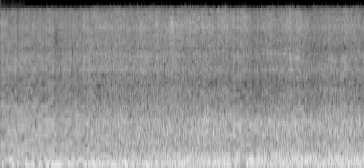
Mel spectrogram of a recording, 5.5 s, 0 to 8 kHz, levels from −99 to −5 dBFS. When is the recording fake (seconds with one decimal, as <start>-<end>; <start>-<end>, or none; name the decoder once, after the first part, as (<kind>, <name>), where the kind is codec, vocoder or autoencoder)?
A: 0.0-1.3 (vocoder, BigVGAN v2); 3.4-3.9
